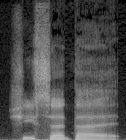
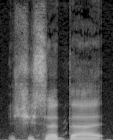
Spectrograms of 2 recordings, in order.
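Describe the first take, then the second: No difference in how they are said.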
